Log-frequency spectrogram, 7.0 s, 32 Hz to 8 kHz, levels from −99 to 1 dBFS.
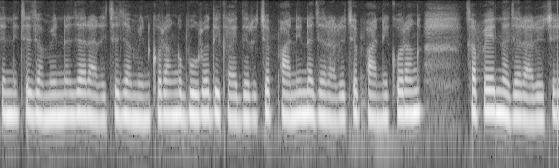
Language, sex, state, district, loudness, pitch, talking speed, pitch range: Rajasthani, female, Rajasthan, Churu, -13 LUFS, 185 Hz, 240 wpm, 175-195 Hz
